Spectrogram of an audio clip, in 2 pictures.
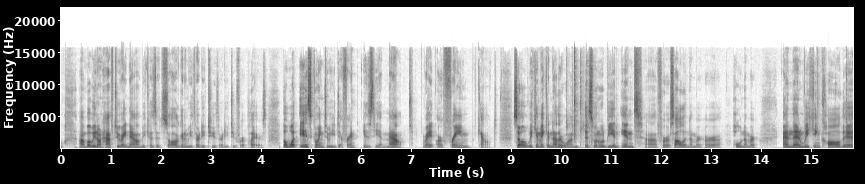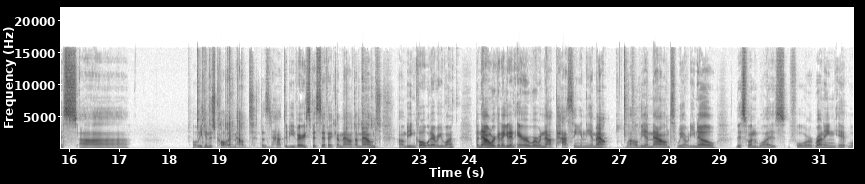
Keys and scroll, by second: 10.3-11.2 typing, 15.3 space, 15.7 f, 18.6-20.0 typing, 21.1-22.8 typing, 27.2 space, 27.4 1.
